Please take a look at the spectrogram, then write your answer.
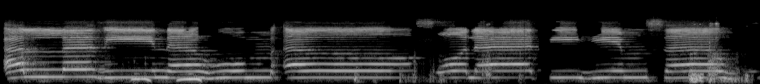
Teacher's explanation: Izhar safawi jelas di mim sa. Mimnya dibaca dengan sempurna tapi tidak ditahan.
